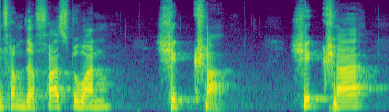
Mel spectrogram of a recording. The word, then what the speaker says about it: Shiksha: Shiksha is sometimes pronounced as shika.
